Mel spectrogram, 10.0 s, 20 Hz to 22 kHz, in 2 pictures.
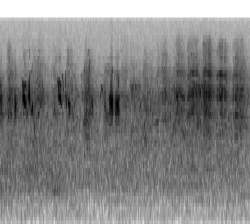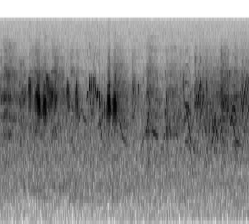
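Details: Brown-chested martin, Santa Fe, Argentina, 2023: repeated bright double chirps every second or so amid busy twittering, with a rattling insect chorus underneath.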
